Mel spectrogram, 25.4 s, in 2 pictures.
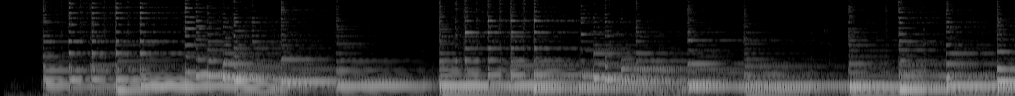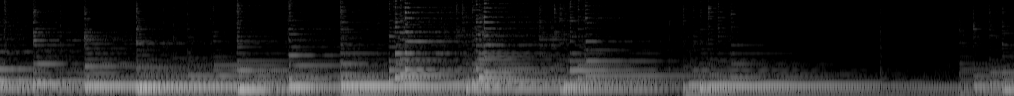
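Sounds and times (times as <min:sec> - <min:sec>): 
string instruments playing: 0:00.5 - 0:25.3.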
